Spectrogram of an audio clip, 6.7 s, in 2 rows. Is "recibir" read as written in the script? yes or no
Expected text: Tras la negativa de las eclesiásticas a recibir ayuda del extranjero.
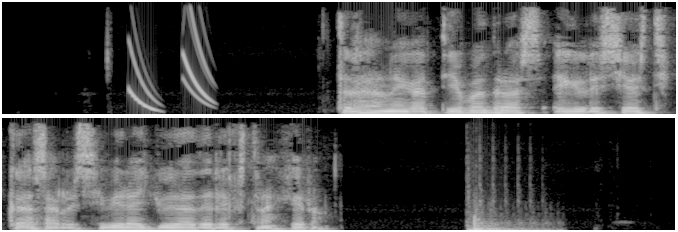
yes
